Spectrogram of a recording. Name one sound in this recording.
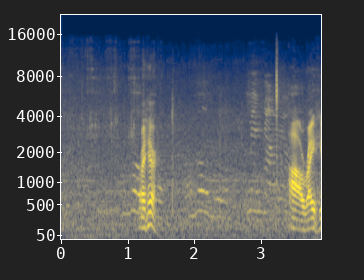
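A toddler girl squeals and babbles loudly close by.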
